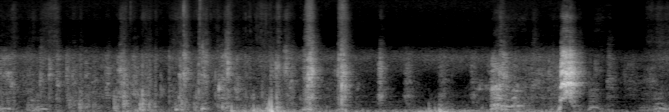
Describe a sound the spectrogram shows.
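Dogs scuffle and play, paws scrabbling on a carpet.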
